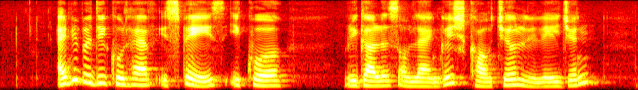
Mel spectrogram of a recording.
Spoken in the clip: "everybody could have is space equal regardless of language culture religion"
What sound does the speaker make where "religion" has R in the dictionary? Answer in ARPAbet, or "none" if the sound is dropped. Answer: L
